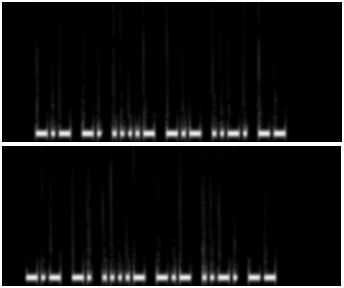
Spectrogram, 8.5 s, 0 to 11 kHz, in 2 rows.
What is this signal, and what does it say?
Morse code, heard as a keyed tone, about 25 wpm, 700 Hz. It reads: KN4KFM KN4KFM
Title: USA Call Signs - 6 Characters - Repeated 3x - 25wpm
